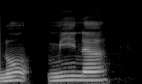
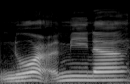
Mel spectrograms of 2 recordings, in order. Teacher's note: Jangan tukar hamzah kepada ain.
